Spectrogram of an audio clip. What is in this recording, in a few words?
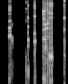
Emo Glad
